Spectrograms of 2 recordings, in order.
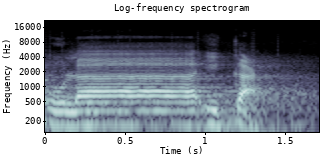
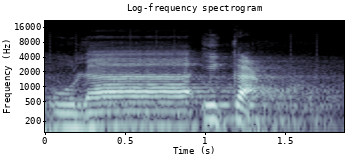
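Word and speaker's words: أولئك: Nah, apabila ada mad tabi'i Umpamanya ula bertemu dengan hamzah ulai di dalam satu kata seperti ulaika. Ya, cara membacanya wajib dipanjangkan sampai 2,5 alif atau 5 harakat atau 2,5 mad tabi'i. Ulaika, ya, dihitung 5 kali. Jadi wawnya tidak dibaca karena tidak ada barisnya, ya.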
